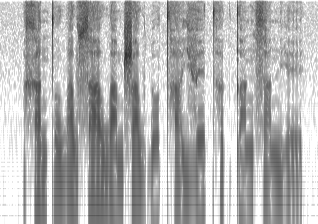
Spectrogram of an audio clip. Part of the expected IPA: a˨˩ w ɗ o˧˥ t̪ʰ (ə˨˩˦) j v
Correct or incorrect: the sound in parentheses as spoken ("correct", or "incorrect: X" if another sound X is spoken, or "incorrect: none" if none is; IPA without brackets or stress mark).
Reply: incorrect: a˨˩˦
